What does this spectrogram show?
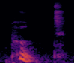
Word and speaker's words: put: 배운 대로 읽으면 이렇게 쓰는 거예요. 근데 이거는 맞는 소리가 아니죠. 얘는 두다 놓다. 푸신 거예요. 실제로 읽어보면 put. 이렇게 소리가 나요.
